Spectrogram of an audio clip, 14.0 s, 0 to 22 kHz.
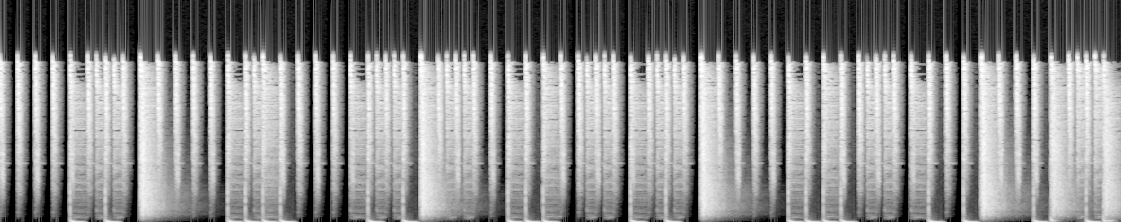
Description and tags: On Road 32bars NO MIX
Made in FL Studio 10s FPC drum machine plugin and do not know how to, if possible apply each shot to the mixer so this is UNMIXED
